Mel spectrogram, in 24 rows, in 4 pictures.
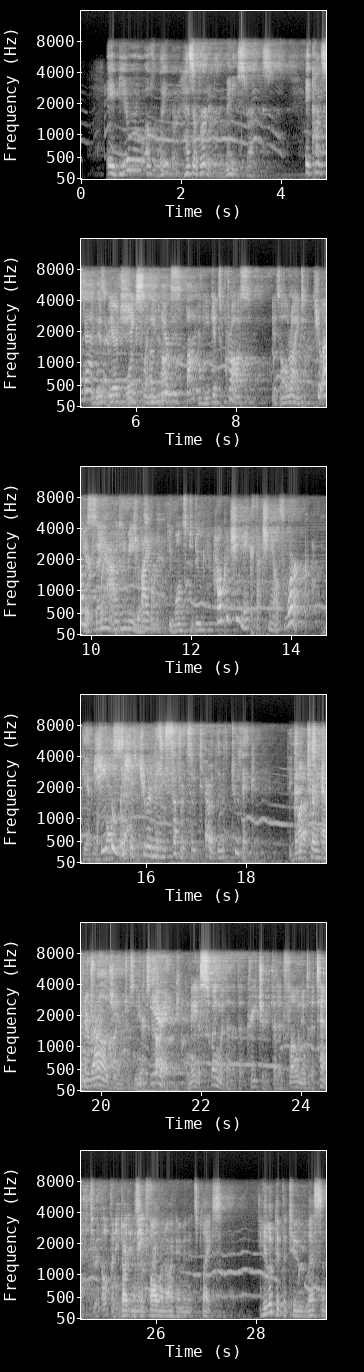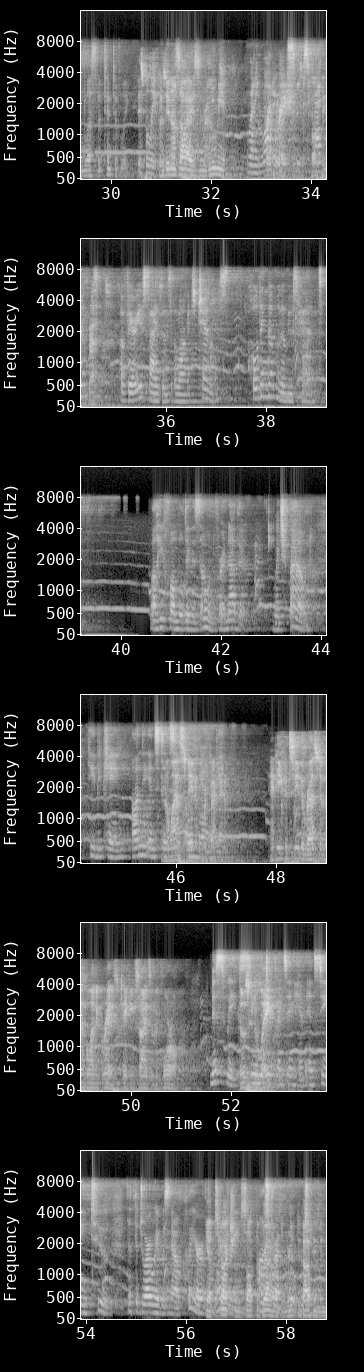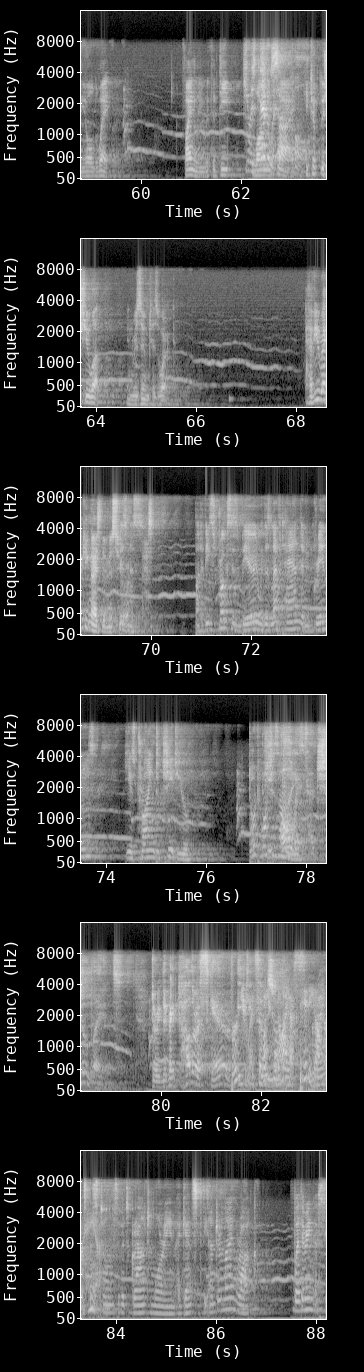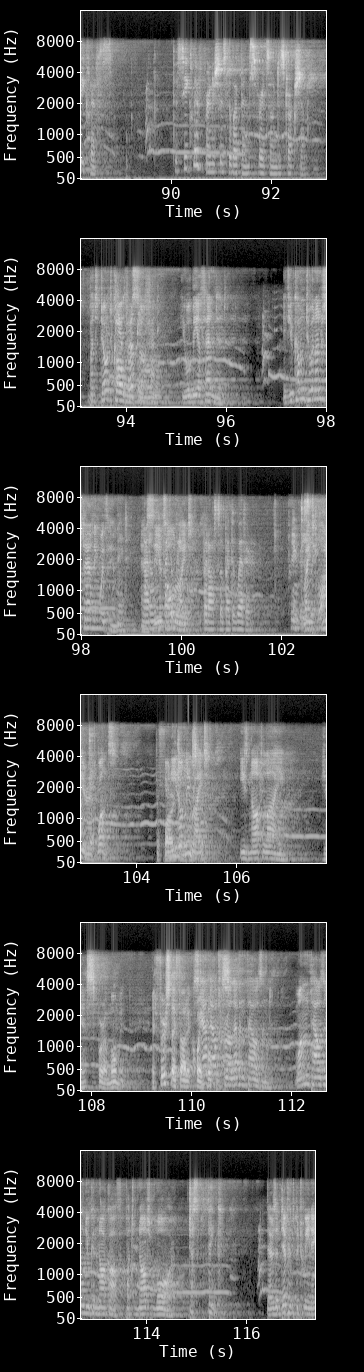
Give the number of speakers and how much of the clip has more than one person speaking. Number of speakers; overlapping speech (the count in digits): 9, about 29%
